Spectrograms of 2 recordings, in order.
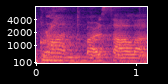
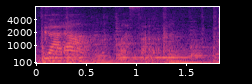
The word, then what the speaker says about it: garam masala: My mom was saying it wrong, so I have to like relearn how to say it. It sounded like Grand Marsala, and I was like, oh wow, that's like pretty fancy. Garam Masala. Okay.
